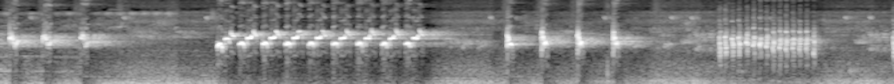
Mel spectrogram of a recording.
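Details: Yellow-vented bulbul lure song: a few separate chirps, then a fast rolled string of bouncing notes lasting about two seconds, more single sharp notes, and a final short buzzy trill.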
